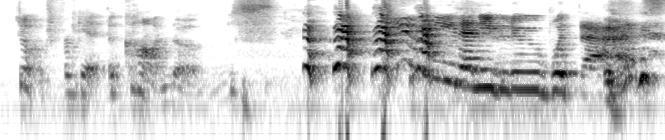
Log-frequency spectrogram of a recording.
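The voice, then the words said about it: Bad Bane villain voice impression. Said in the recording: “my bad Bane impression ... That's a great impression. ... Really bad.”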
